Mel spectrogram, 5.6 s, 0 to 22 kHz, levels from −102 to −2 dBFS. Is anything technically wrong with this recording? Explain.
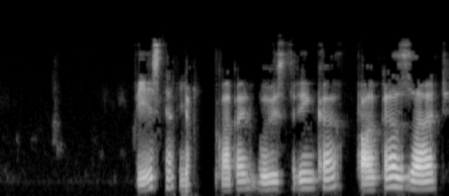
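Yes, there are three faults, all from around the middle of this speech clip onward.

Repeated packet loss (robotic sound), 2.01 to 2.43 s: five gaps, the longest 45 ms, are patched by repeating prior audio. About a third of the span sounds choppy, with smeared, repeated blocks on a spectrogram.

Long network dropout, 2.43 to 2.71 s: the concealment buzz fades to near-silence for about 210 ms, likely from a network outage. The waveform shows a flat gap and speech resumes with audio missing.

Time-stretched section, 2.92 s to the end: the speech abruptly slows to about 0.57 times normal speed while keeping its pitch, likely from time-stretching software. It drags, and the spectrogram shows stretched syllables.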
